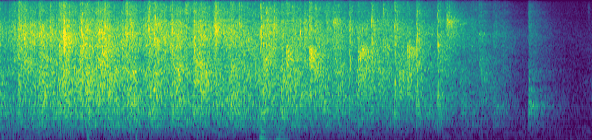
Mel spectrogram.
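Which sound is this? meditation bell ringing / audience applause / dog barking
audience applause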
